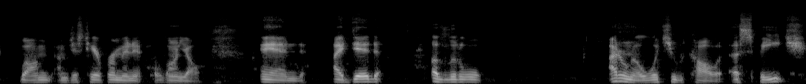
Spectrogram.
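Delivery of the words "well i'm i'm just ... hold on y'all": timid, sheepish, quick and soft. Retelling going back in to face the group: retelling a sheepish entrance. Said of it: "I went in sheepishly like".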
